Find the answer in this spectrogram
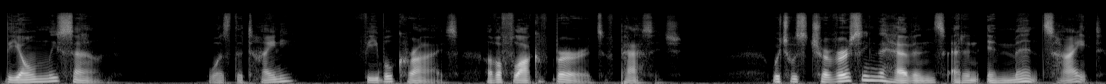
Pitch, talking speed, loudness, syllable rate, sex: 95 Hz, 130 wpm, -22 LUFS, 4.1 syllables/s, male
